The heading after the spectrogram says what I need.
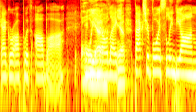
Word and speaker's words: ABBA: Damn, I've been pronouncing it wrong. I've always thought it was like ABBA.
